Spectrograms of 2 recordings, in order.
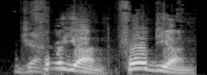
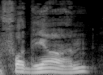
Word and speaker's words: fodjan: Fodjan. They're not... Germans don't do the J... Yeah, so there'd be yeah. So it'd be fodjan.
